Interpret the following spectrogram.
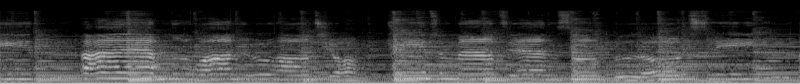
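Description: Acoustic guitar with a capo, chords strummed steadily, with a singing voice carrying wavering held notes over it in places.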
